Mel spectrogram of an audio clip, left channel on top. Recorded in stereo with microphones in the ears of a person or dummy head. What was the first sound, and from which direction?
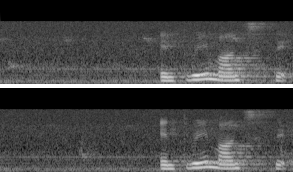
A woman speaking, 25° right (ahead or behind).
